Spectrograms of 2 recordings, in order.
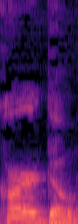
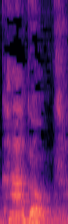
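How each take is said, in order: First: It is said with an American English accent. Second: It is said with a British English accent. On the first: "Inglês americano" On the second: "Inglês britânico"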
